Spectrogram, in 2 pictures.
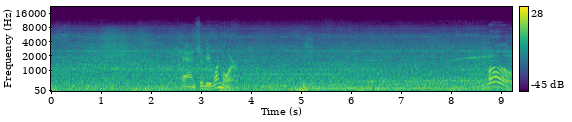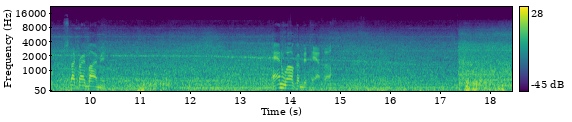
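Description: A jet engine roars and whines steadily nearby.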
